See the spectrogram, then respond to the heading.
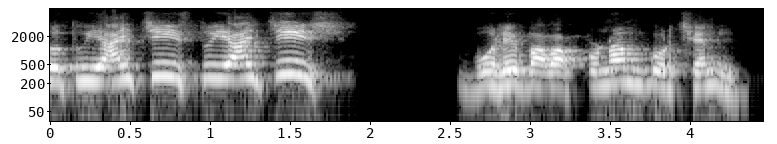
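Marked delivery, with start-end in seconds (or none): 0.0-0.9 overjoyed. Retold or imitated. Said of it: "আনন্দে আপ্লুত". 0.9-1.9 high, slow, ecstatic তুই আইছিস; overjoyed welcome. Retold or imitated. Thakur greeting Baba on arrival, overjoyed. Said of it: "আনন্দে আপ্লুত".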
